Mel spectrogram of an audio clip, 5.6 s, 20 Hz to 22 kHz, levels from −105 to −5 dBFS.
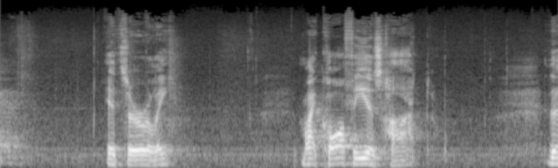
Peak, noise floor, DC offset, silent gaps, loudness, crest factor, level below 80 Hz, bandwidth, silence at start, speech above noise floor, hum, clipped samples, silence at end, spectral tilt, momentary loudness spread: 0 dBFS; -46 dBFS; under 0.1%; none; -17 LUFS; 20 dB; -60 dBFS; 16 kHz; 0 s; 30 dB; none; under 0.1%; 0 s; -4.5 dB/octave; 24 LU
